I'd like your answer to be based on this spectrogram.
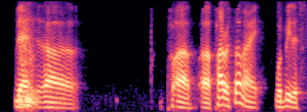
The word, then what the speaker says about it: Pirathonite: the Pirathonite, if I'm if I'm saying that right. – Tron. Pirathonite, yes, yes sir.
